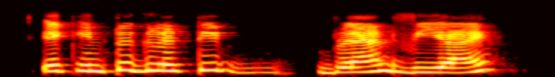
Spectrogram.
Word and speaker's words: Vi: एक integrated brand वीआई को announce किया वोडाफोन और आइडिया ने। इस वीआई वर्ड की प्रोनाउंसिएशन उन्होंने क्या रखी? वी।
